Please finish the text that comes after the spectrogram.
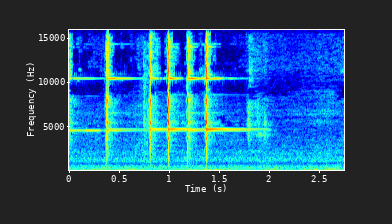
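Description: Silver coins tapped in a ping test give a series of five sharp metallic strikes, each followed by a clear, sustained high ring that lingers for about a second, heard close against a quiet room hiss.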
